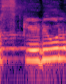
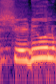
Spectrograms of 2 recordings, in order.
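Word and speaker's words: schedule: तुमच्यापैकी खूप जण म्हणतील याला स्केडल म्हणतो आपण स्केडल म्हणतो खूप जण म्हणतील शेडल म्हणतो आता मॉडर्न इंग्लिश मध्ये प्रोनन्सिएशन बदललेल आहे याला आपण पहिले शेडल म्हणायचो आता स्केडल म्हणतो ठीक आहे डी य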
